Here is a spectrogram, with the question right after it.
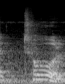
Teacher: टोल्ड, आप बोले टोल्ड, आपको पता चलेगा टिप ऑफ द टंग जो है वो आपकी एल्विलर रिज, ये अगले दांत जो है इसके पीछे उभरी हुई एक थोड़ी सी प्लेस है उसको टच करेगी. टोल्ड, I've told you so many times. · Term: Alveolar sound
